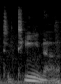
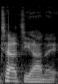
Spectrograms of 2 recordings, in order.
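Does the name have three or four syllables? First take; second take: three; four. First: The name is said with three syllables. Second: The name is said with four syllables. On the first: The speaker calls it right. "It's Tatina" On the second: The speaker calls it wrong. "I've been saying Tatiana"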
